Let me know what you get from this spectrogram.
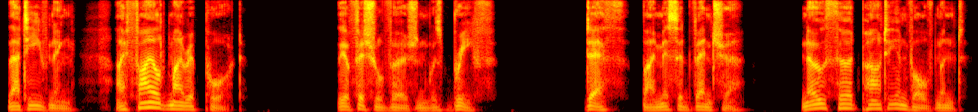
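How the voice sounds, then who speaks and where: A man with an extremely deep, husky voice narrates a detective story in the first person. His delivery is solemn and measured, yet the pitch moves expressively. The sound is dry and close. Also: dry recording.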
